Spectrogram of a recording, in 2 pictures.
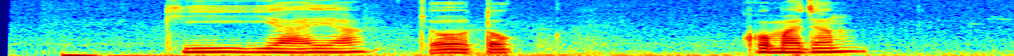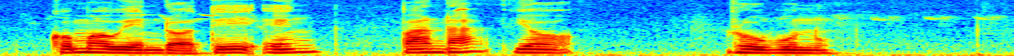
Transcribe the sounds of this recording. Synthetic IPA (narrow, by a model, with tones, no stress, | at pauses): kʰi˦ja˦ja˦t͡ʃɔ˦tɔ˦k | o˦ma˦d͡ʒa˦m | ko˦ma˨we˨ndɔ˨te˦ʔɛ˦ŋ | pa˦ndajɔ˦ | ɾo˨bu˦nu˨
